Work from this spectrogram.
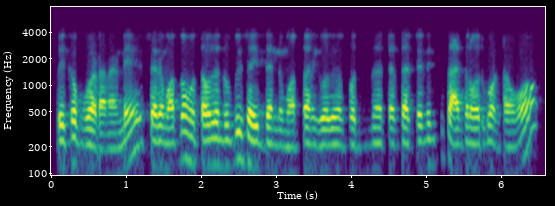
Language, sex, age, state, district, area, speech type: Telugu, male, 30-45, Andhra Pradesh, Bapatla, rural, conversation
